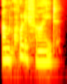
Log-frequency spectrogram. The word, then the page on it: unqualified: British English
